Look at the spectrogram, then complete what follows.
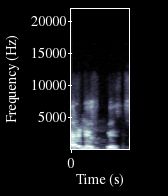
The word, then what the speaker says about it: edifice: Okay the place where pronunciation है एडिफिस, क्या है इसकी प्रोनाउंसिएशन? एडिफिस।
